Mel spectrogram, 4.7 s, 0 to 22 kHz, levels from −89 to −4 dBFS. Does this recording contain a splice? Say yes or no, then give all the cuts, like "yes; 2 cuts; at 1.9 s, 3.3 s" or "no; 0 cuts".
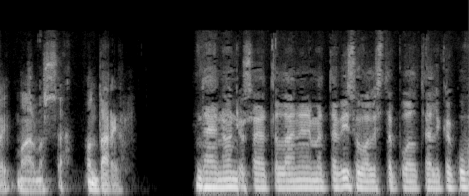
yes; 1 cut; at 2.4 s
